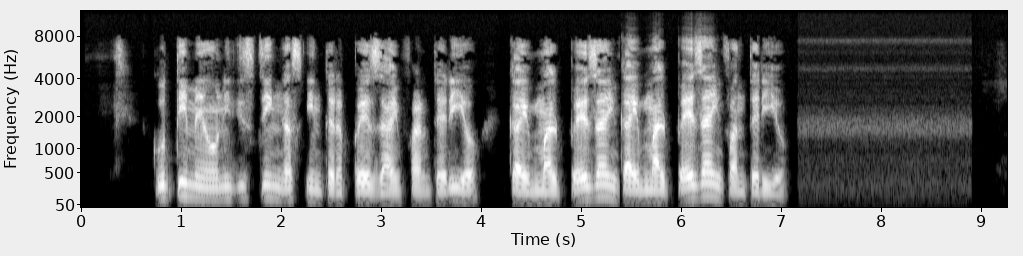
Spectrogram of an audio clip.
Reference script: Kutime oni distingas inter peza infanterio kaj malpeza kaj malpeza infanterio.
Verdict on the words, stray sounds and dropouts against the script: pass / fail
pass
